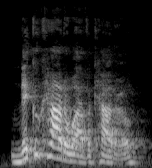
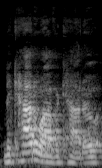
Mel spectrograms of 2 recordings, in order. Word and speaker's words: Nicocado Avocado: we're going to be talking about ethan klein nicocado avocado i got it right i've been calling him nicado avocado and people were ringing me in the comments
